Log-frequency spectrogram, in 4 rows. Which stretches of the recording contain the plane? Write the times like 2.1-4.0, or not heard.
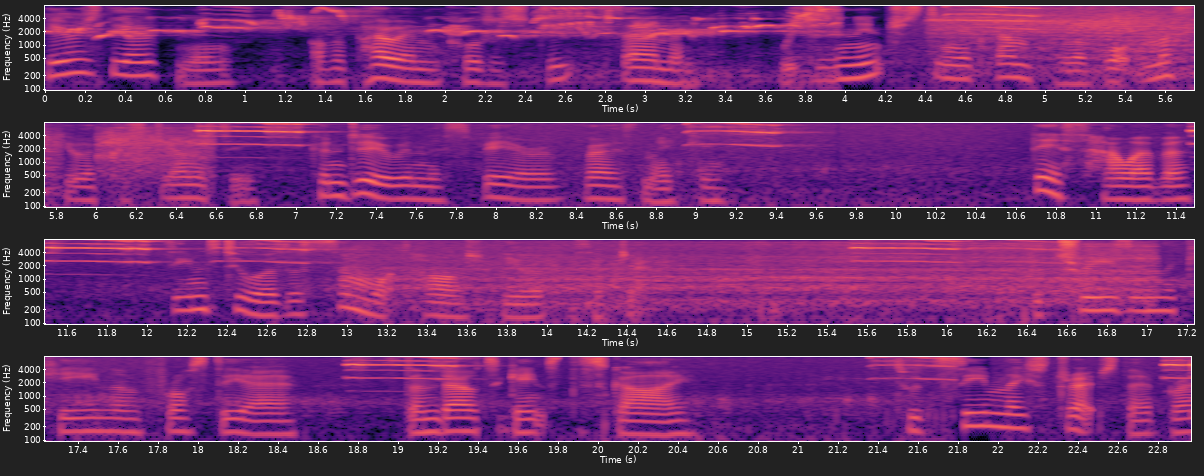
4.4-6.6, 12.9-17.1.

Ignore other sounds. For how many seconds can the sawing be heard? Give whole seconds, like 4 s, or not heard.
not heard.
